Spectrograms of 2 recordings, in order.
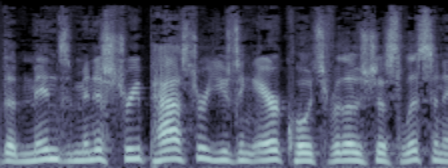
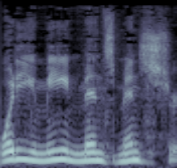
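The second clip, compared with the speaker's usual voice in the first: ordinary talk, nothing marked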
